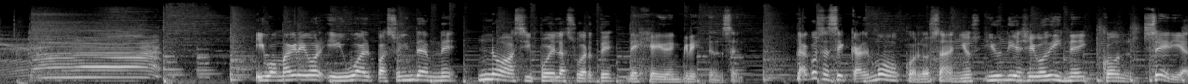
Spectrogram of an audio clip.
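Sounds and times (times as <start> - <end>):
cow mooing: 0.0 - 1.7
speech: 2.6 - 11.8.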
